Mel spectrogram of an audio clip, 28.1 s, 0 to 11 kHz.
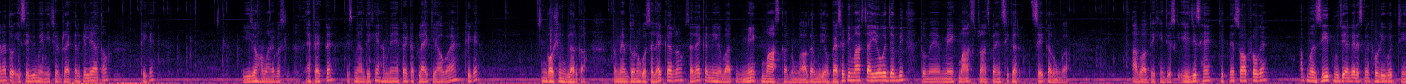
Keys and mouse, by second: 1.7 shift+click, 2.0 shift+space, 5.2 space, 5.3 shift+click, 8.2 space, 11.6 ctrl+z, 22.1 space.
